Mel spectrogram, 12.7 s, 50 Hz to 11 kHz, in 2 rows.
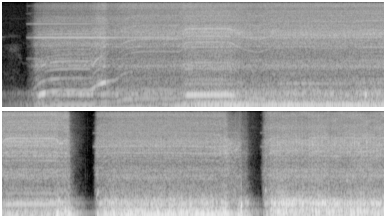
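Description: A power drill whines up to speed and bores steadily into material, drilling a hole at a mark made at 1.5 inches, its pitch shifting under load, with two brief stops before drilling resumes. No one speaks.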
